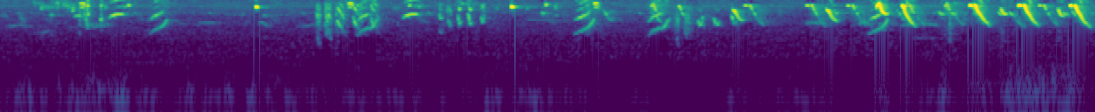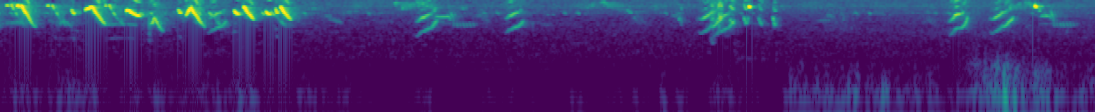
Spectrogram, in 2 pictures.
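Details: Saffron finches noisy together, overlapping high sharp chirps building into a dense chattering burst mid-way, then a pause and a few more tweets, with faint low rumble in the background.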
